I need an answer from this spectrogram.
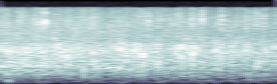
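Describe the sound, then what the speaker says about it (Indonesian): Audience applause for the Mayor of Semarang, Hendra Prihadi, at a televised talk show, a dense, steady clapping from a crowd that fills the whole moment without pause. "Kita kasih tepuk tangan dong Wali Kota Semarang, Hendra Prihadi."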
